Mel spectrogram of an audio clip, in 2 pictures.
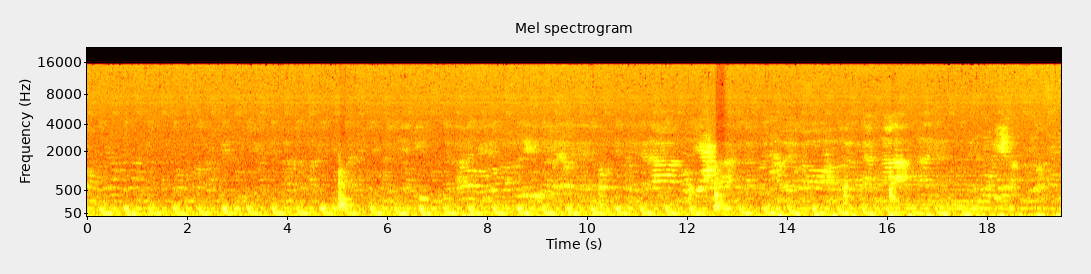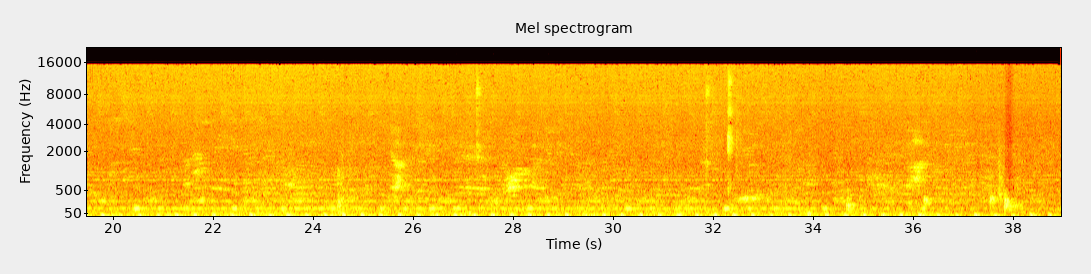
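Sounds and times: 
rapid rhythmic rattle: 0.0s - 38.9s
steady low hum in a hostel room: 0.0s - 38.9s
voices: 0.0s - 38.9s
sharp knocks and clicks: 4.7s - 5.4s.

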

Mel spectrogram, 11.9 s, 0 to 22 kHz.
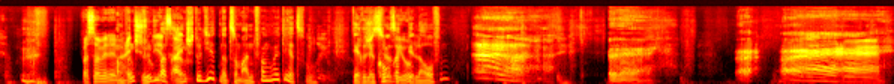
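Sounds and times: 
speech: 0.0s - 7.2s, 8.1s - 8.8s
man groaning from sore leg muscles after leg training: 6.3s - 8.9s, 9.8s - 11.9s.

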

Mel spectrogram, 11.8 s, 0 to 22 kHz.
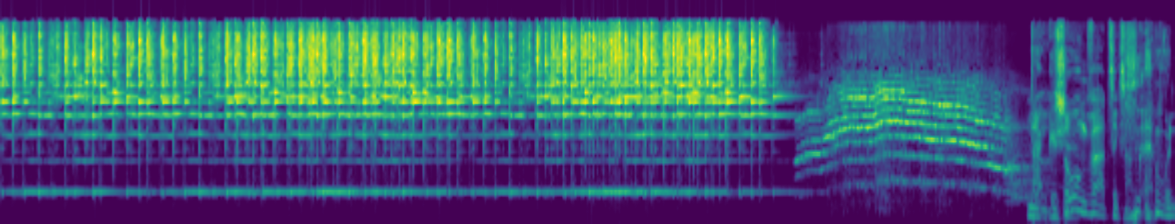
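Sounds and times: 
small bell ringing rapidly: 0.0s - 8.4s
cat meowing: 8.0s - 10.3s
laughter: 10.3s - 11.7s
speech: 10.5s - 11.7s.

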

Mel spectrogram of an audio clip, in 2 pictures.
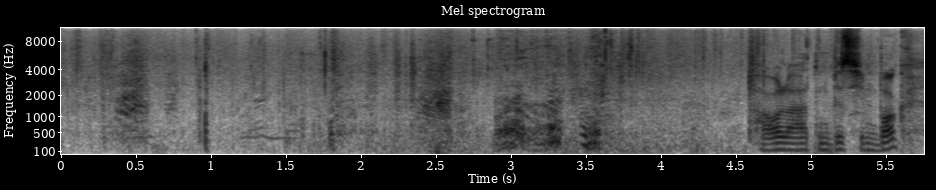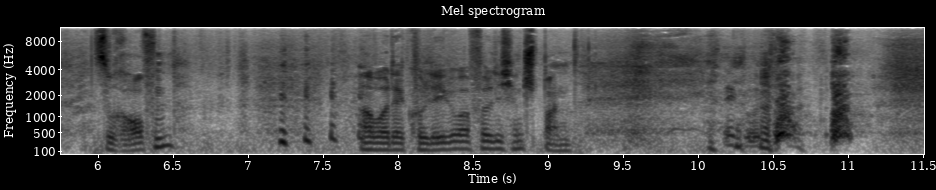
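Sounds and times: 
faint outdoor noise: 0.0s - 11.4s
speech: 4.7s - 6.7s, 7.3s - 10.8s
laughter: 7.1s - 7.9s, 9.6s - 10.8s
dog giving short barks: 10.4s - 11.2s.

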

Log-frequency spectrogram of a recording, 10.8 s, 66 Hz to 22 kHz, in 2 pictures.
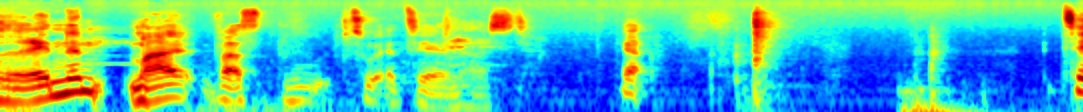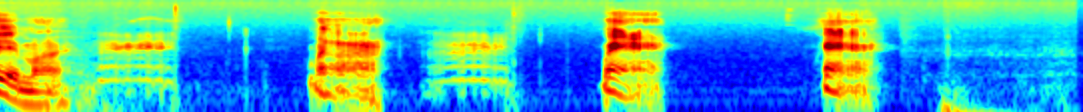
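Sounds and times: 
speech: 0.0s - 3.3s, 5.3s - 6.4s, 7.0s - 7.4s, 8.4s - 8.8s, 9.5s - 9.8s
cat meowing: 0.1s - 0.9s, 2.2s - 2.7s, 5.8s - 6.4s, 7.2s - 8.0s
cat low growling rumble: 5.7s - 6.4s, 7.0s - 8.8s, 9.5s - 9.9s.

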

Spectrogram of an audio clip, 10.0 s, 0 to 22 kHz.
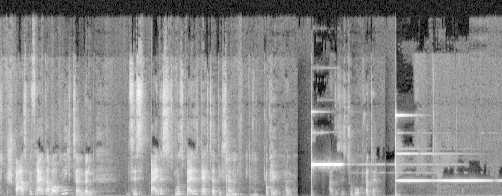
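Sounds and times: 
speech: 0.4s - 6.0s, 7.0s - 7.7s
doorbell ringing with a single sustained electronic tone: 6.2s - 10.0s.

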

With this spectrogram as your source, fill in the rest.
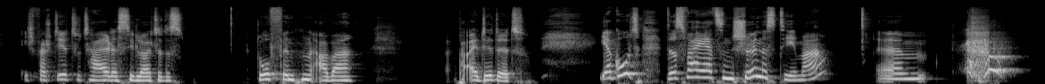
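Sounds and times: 
speech: 0.2s - 2.0s, 2.6s - 4.0s, 4.6s - 10.0s
person sneezing: 9.6s - 10.3s.

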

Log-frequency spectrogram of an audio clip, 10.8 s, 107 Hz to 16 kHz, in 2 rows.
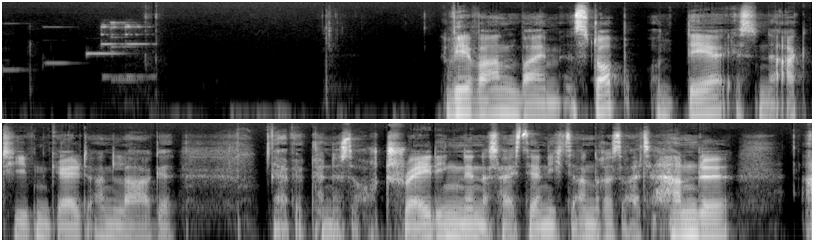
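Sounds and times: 
telephone ringing with an electronic ringtone: 0.0s - 1.1s
speech: 3.0s - 10.7s.

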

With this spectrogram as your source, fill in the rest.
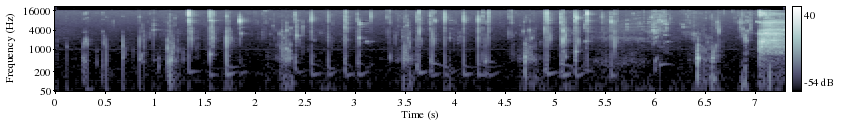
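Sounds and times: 
person sipping water: 0.2s - 7.2s.

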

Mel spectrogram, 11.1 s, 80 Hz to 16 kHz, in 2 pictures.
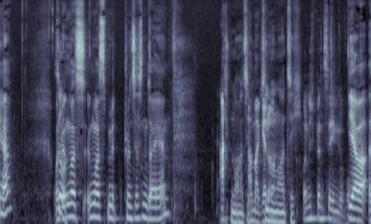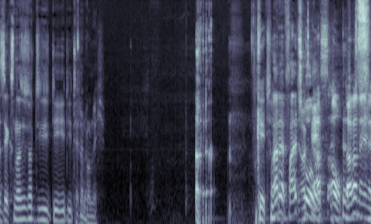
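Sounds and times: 
speech: 0.0s - 7.3s, 8.5s - 8.8s, 9.4s - 11.1s
loud gurgling burp: 8.5s - 9.2s.

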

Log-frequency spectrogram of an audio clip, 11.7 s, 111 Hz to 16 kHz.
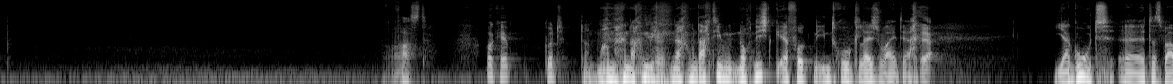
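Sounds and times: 
customer's car arriving with engine rumbling at low pitch: 0.0s - 5.4s
speech: 3.9s - 9.6s, 10.6s - 11.7s
laughter: 6.0s - 7.0s.

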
